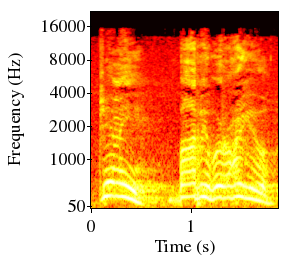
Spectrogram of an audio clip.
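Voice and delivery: put-on high, far-carrying call for the boys; a father's distant call. A narrator's reading. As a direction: call out into the dark for your sons. Father calling lost sons.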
